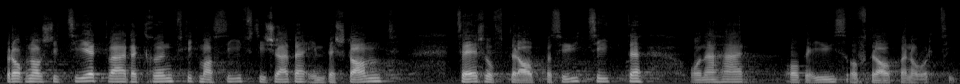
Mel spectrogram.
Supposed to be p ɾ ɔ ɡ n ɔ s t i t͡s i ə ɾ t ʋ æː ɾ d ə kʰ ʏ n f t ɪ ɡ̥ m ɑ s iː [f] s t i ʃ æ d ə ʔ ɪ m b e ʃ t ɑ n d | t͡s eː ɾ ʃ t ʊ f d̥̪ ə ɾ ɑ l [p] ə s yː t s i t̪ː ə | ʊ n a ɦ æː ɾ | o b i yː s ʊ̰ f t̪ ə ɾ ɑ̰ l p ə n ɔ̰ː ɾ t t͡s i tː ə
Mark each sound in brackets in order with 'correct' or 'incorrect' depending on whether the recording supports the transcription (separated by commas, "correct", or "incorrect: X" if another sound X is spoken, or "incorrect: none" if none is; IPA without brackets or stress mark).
correct, correct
